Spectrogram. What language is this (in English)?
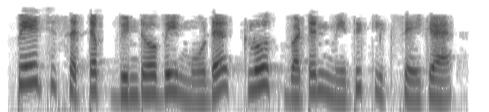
Tamil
